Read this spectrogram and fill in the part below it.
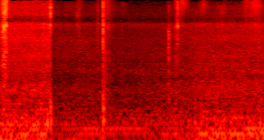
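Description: Tape rips off a cardboard box.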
